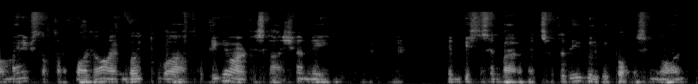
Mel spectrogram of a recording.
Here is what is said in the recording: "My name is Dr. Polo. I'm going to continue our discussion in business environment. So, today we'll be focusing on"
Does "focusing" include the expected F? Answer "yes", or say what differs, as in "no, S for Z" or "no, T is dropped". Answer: no, P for F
